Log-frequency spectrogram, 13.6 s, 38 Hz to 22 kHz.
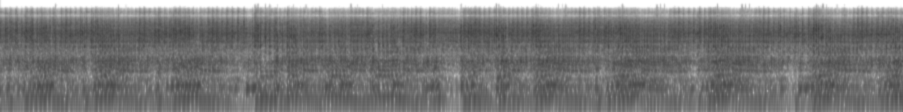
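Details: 1940 Harley-Davidson UL 74-inch flathead twin after oil feed pump rebuild and reinstall: slow, loping, uneven-firing idle holding steady with no knock or clatter; oil light still on at idle, normal idle.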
